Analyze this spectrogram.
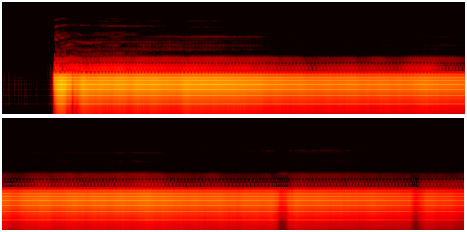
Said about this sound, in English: So hum first and then analyze the in breath you take after the hum.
